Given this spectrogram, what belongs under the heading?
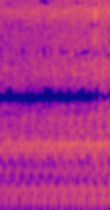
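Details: Jet nebulizer compressor running with sterile saline and no albuterol, during a demonstrated treatment with full breaths in and out: steady mechanical droning hum.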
